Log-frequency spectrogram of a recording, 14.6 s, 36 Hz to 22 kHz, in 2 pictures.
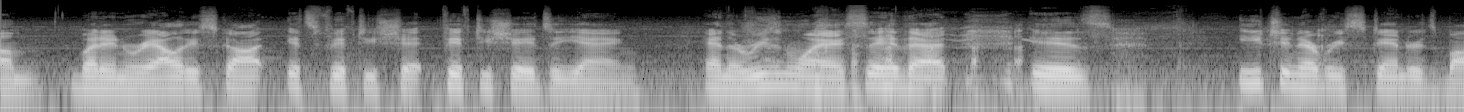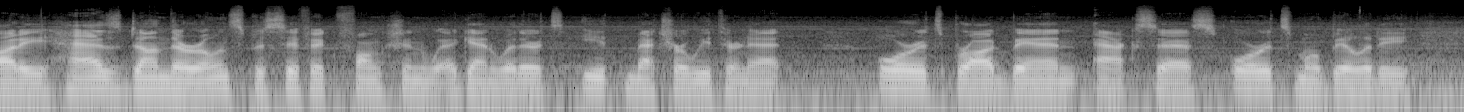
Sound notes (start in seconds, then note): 3.7 laughter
